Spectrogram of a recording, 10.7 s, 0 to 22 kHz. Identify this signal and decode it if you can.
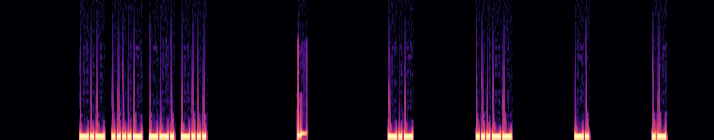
Morse code, heard as a keyed tone, about 30 wpm, spaced as for 13 wpm, 700 Hz. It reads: K4GB K3NA
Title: USA Call Signs - 8x Character Spacing - 30wpm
